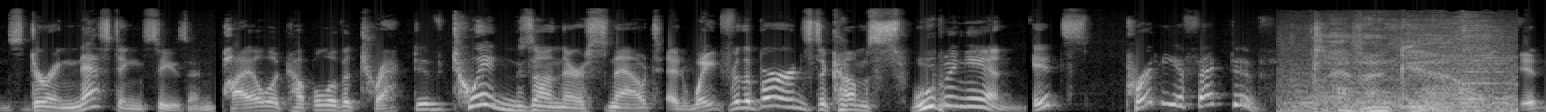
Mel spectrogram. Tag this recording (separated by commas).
Music, Speech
